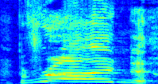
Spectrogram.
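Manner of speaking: high, sudden playful yell; mock panic shout. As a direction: shout the warning like in a horror movie. Mock alarm at stalker story.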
